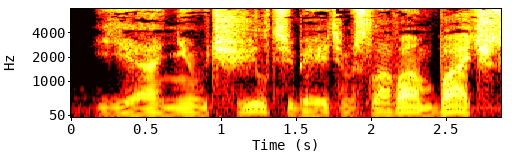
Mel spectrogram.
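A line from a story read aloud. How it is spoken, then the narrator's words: Quiet. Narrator (Russian): сказал он тихо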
